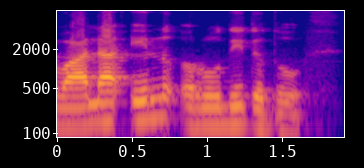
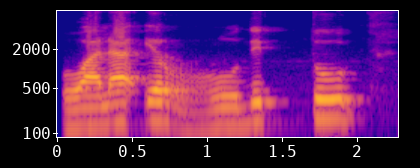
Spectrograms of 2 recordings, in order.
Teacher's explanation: را کو بھی ہم نے دو بار پڑھنا ہے، تا کو بھی دو بار پڑھنا ہے، واو کو بھی دو بار پڑھنا ہے۔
